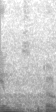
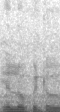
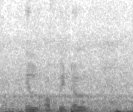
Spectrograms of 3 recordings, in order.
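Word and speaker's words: L'Hôpital: এটাকে এল হসপিটাল rule না। এল অপসটাল বলে। এল অসপিটাল রুল। উচ্চারণটা এভাবেই উচ্চারণ ম্যাটার করে না।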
